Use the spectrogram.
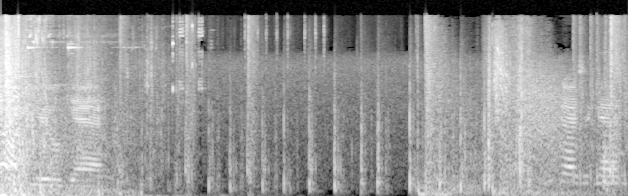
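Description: Gunfire in the Phantom Forces first-person shooter game, a series of sharp separate shots in uneven rhythm, some distant, between stretches of a player talking.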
